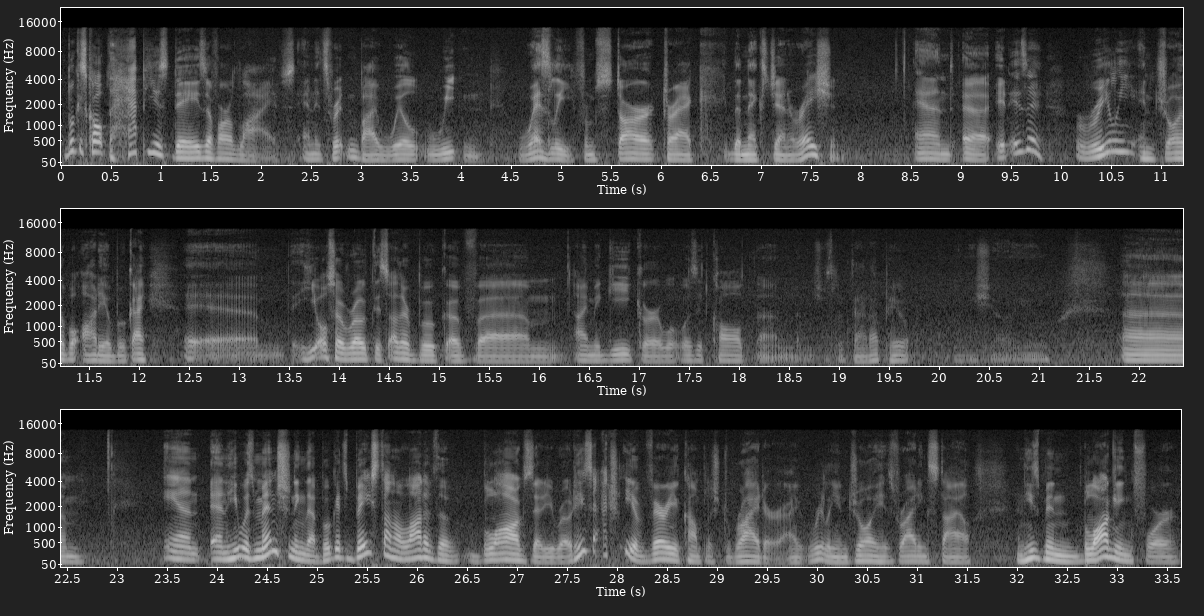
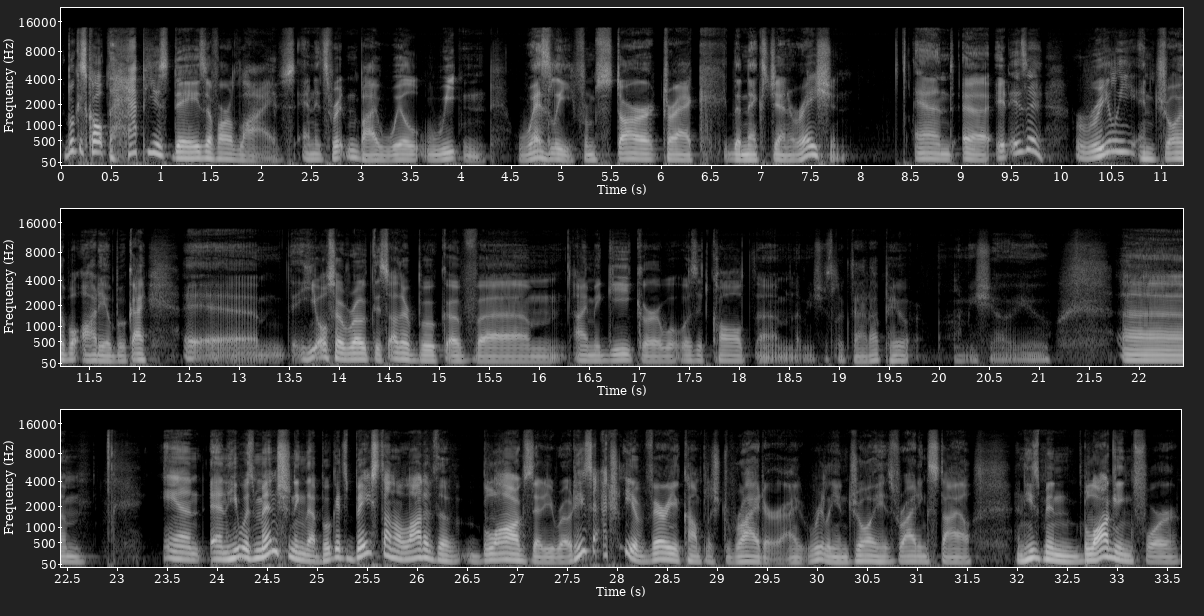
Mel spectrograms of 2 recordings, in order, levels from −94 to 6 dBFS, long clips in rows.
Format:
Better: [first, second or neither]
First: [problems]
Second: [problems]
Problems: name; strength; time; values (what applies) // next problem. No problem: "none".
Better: second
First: hiss; faint; throughout; 25 dB below the speech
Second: none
